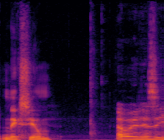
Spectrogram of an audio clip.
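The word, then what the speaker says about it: NXIVM: Nixium. It is a U. Nixium.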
